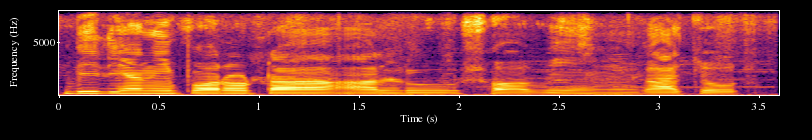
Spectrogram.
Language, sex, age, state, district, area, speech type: Bengali, male, 18-30, West Bengal, Birbhum, urban, spontaneous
